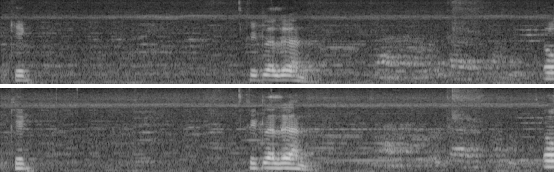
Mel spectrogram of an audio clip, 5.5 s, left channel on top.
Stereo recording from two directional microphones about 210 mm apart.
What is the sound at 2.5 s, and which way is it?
Speech, centre (ahead or behind).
